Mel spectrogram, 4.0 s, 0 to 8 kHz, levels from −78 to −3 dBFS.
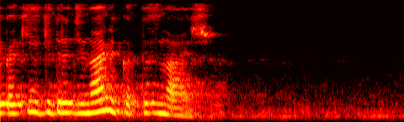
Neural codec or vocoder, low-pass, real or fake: vocoder, 22.05 kHz, 80 mel bands, HiFi-GAN; 7.2 kHz; fake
